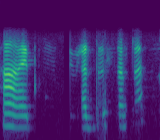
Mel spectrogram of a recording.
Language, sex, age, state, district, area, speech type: Kannada, female, 18-30, Karnataka, Kolar, rural, conversation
